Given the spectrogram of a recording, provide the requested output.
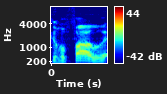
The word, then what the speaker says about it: Ruffalo: Não, porque olha só, é o, é o, é o, é o Mark Ruffalo, é a pronúncia certa? Mark é Ruffalo.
